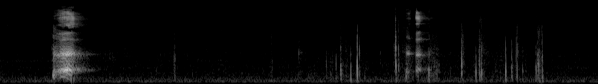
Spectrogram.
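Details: A single sudden, sharp hiccup, then faint rustling and soft sounds in a quiet room: hiccups.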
